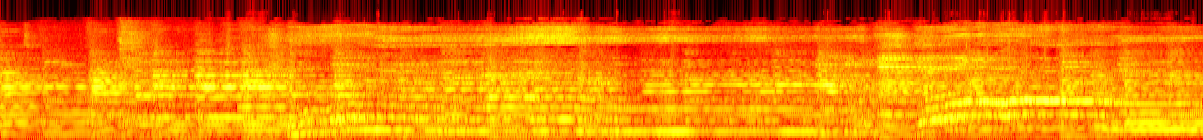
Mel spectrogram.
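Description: A woman singing live over a band with electric guitar, holding long notes and sliding up into a new held note about three seconds in and again near nine seconds.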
